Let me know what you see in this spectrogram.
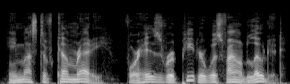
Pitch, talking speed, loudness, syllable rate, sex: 105 Hz, 225 wpm, -18 LUFS, 5.5 syllables/s, male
